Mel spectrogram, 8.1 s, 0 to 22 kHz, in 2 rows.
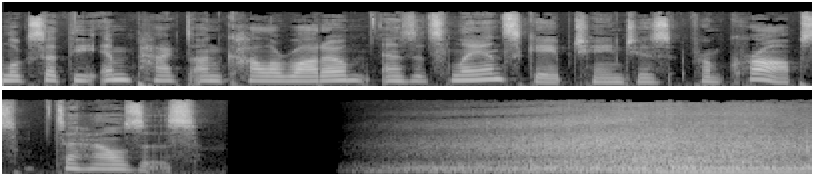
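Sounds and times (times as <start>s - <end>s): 
speech: 0.0s - 5.1s
highway traffic roar on I-25 north of Denver Colorado: 5.8s - 8.0s.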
